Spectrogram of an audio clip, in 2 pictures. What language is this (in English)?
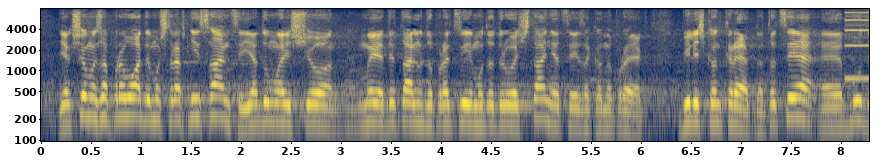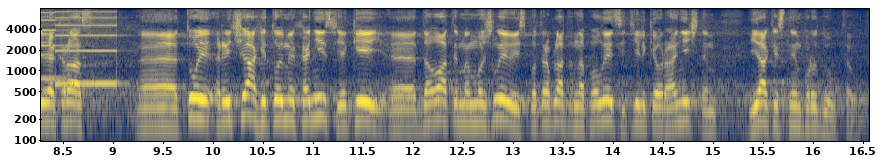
Ukrainian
